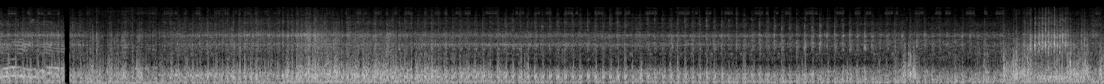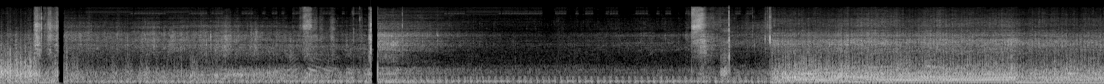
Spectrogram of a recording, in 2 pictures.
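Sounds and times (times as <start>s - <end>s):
rush of noise: 0.0s - 15.6s
quad bike engine drone: 0.0s - 22.0s
tyres on loose gravel: 0.5s - 15.6s.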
